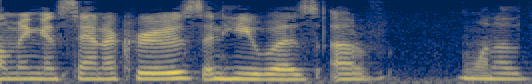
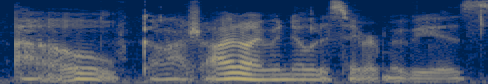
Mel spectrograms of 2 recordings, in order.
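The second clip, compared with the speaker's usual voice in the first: mumbled; 2 semitones lower, 12 dB quieter than usual. Real, not acted. Flustered, trailing off.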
